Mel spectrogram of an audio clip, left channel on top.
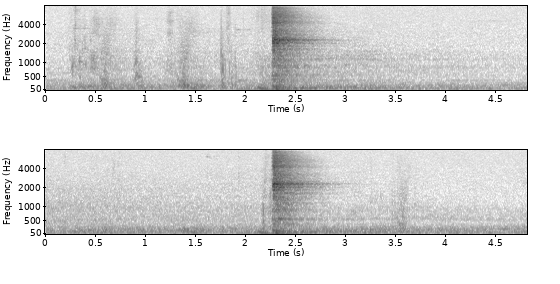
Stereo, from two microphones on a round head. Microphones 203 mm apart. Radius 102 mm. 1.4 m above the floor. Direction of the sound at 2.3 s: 40° left (ahead or behind).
